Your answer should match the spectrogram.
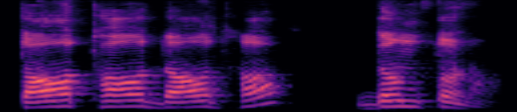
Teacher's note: ত, থ, দ, ধ, ন, এর উচ্চারণ স্থান হচ্ছে দাঁত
